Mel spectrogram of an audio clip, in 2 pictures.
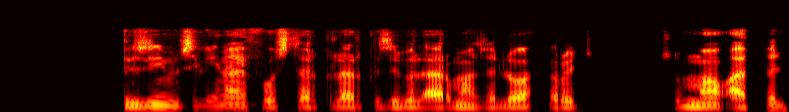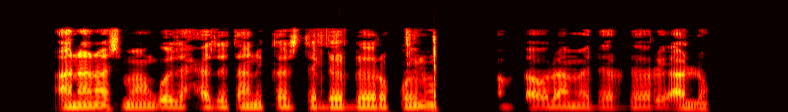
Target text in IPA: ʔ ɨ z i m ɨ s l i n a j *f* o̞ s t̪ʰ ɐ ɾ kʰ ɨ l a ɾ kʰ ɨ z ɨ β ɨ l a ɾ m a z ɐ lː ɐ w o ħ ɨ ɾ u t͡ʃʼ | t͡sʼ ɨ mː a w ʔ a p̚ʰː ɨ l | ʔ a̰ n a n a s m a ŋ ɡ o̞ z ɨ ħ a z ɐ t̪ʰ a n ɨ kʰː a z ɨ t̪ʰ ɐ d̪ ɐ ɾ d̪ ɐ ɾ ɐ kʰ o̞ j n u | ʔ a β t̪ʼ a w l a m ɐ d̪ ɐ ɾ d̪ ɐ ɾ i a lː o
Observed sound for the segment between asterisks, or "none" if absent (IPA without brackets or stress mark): f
